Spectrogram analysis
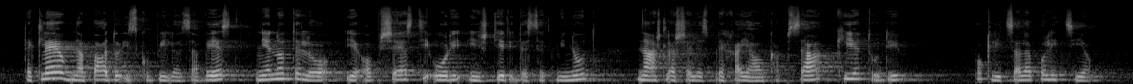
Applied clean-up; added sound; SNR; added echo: none; none; none; none.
